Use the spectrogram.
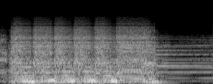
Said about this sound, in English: Do you find the noise gate, as well as removing the noise, do you use it to kind of tighten up that kind of chugged riff as well, or do you just have just to get rid of the noise when I'm playing it?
